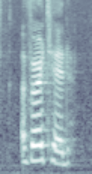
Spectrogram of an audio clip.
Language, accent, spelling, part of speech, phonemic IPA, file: English, US, averted, adjective / verb, /əˈvɝtɪd/, En-us-averted.ogg
- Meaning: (adjective) 1. Turned away, especially as an expression of feeling 2. Turned or directed away (from something); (verb) simple past and past participle of avert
